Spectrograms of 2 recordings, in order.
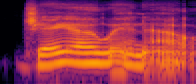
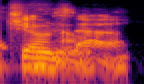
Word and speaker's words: Jono: um we see jono j o n o am I saying it correctly it's jono jono it's short for something um he's oh it's like short for Jonah or something he's from Antiga he's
